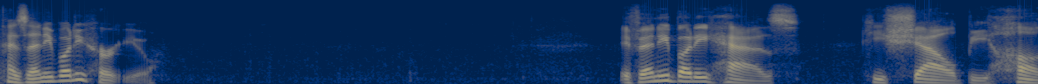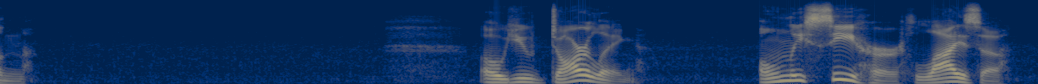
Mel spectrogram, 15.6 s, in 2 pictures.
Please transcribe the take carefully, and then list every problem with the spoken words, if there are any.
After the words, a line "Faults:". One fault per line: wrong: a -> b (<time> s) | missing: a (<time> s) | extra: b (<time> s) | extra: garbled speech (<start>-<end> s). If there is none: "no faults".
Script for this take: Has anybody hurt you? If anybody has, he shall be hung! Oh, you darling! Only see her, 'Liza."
Has anybody hurt you? If anybody has, he shall be hung! Oh, you darling! Only see her, 'Liza."
Faults:
no faults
